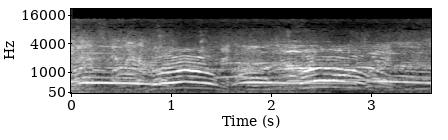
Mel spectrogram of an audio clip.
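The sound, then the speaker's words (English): A large crowd boos Biden loudly and continuously, many overlapping voices holding long, low 'boo' sounds that rise and fall in pitch, with no break for the whole stretch. “So Biden gets booed, and wait to the very end, because the very end is the money portion where I laughed out loud.”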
